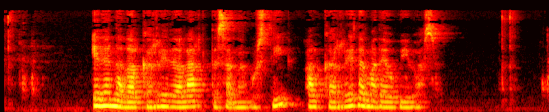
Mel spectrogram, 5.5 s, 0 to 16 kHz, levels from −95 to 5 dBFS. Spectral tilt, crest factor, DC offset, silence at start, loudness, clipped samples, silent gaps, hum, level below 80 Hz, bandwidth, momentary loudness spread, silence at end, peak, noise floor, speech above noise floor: -4.5 dB/octave; 18 dB; under 0.1%; 0.05 s; -23 LUFS; under 0.1%; none; none; -58 dBFS; 11.5 kHz; 22 LU; 0 s; -6 dBFS; -67 dBFS; 44 dB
